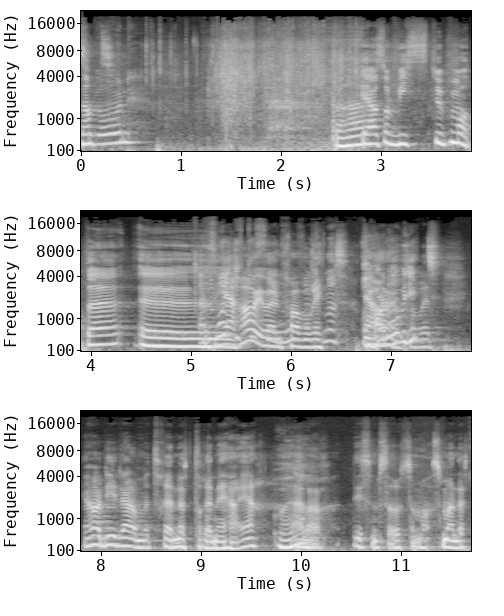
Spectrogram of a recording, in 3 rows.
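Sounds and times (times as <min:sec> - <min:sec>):
speech: 0:00.0 - 0:00.8, 0:02.5 - 0:11.6
candy wrapper crinkling while being unwrapped: 0:00.4 - 0:03.3.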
